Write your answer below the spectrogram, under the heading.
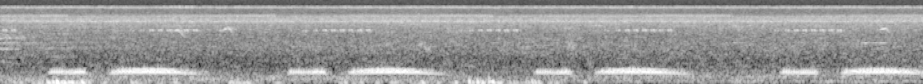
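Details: Fighter spotted dove in a training session; a regular cooing pattern of one brief note and one drawn-out, slightly falling coo, repeated four times, with low thumps and noise beneath.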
